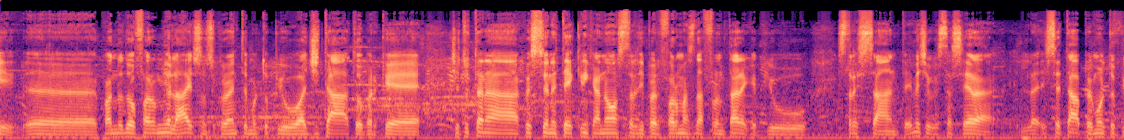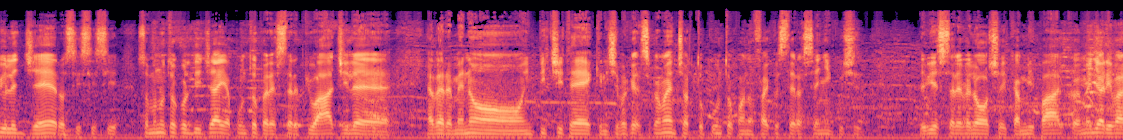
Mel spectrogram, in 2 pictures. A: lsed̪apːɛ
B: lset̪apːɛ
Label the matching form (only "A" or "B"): B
